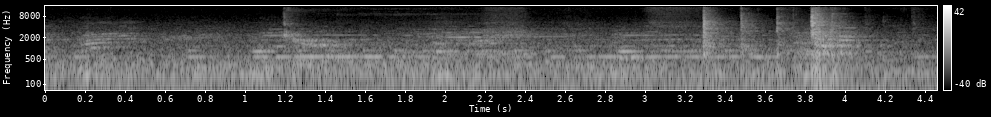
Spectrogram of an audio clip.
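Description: Loaded barbell racked onto the steel uprights of an incline bench: a quick run of four or five metal clanks near the end, the last the loudest, over music playing in the background.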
